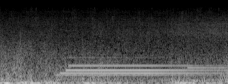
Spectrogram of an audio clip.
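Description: Rain with a low rumble of thunder, joined about half a second in by a held chord of sustained notes.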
